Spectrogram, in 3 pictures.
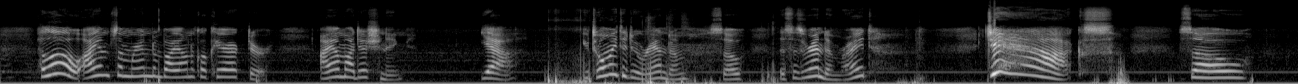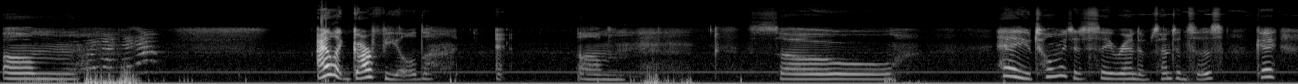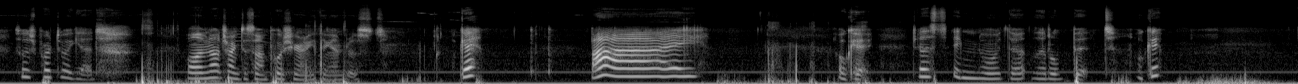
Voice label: voice tryout

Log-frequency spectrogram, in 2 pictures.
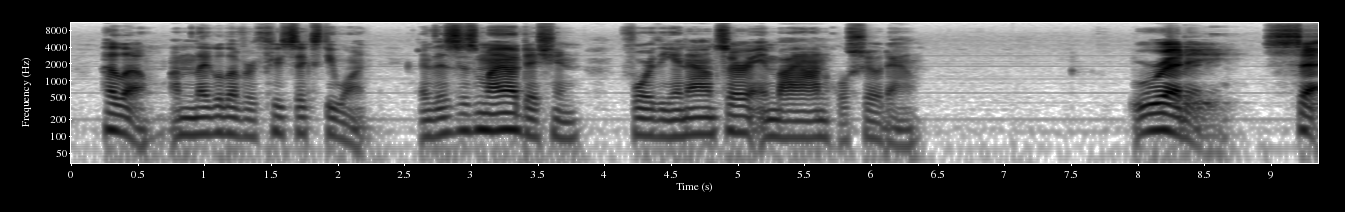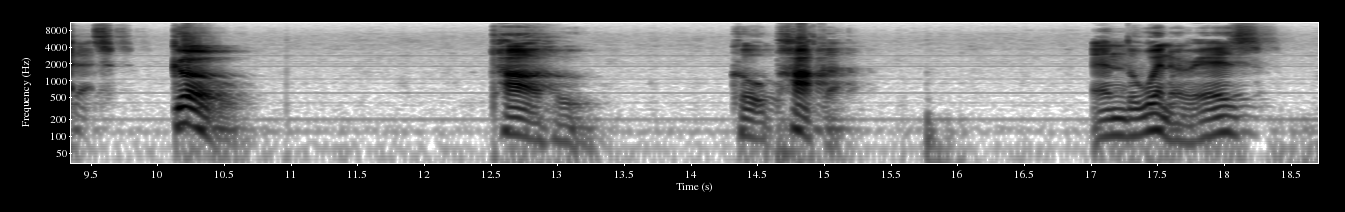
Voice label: announcer

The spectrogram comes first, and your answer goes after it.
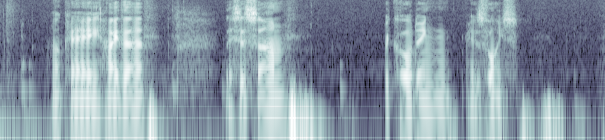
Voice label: voice, Accent

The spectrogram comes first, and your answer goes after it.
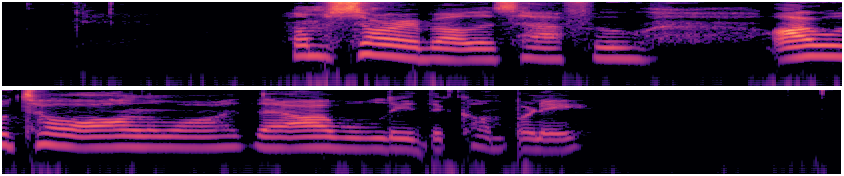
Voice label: narration; Shark Comix

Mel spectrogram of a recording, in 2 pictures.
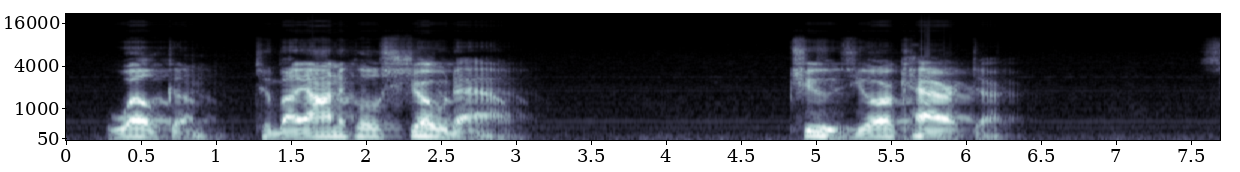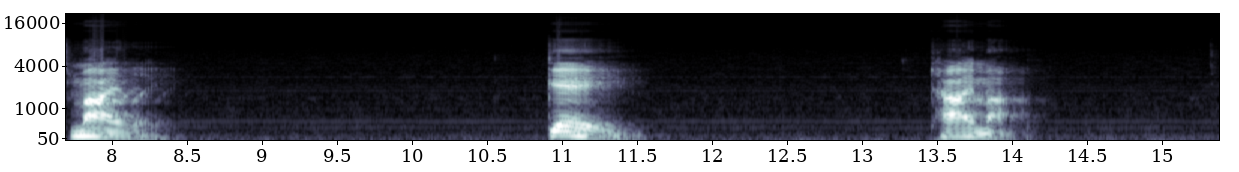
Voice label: announcer

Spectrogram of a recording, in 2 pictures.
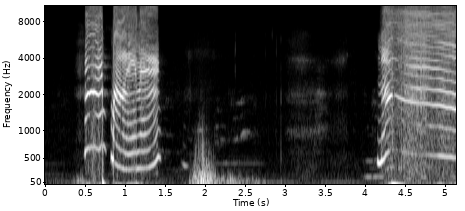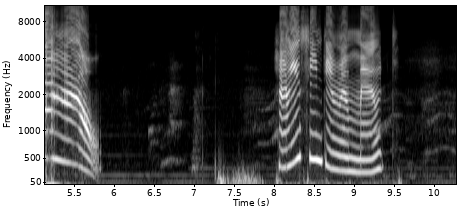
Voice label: voice message; Voya Mahri Nui

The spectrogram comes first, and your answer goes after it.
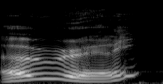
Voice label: voice orly

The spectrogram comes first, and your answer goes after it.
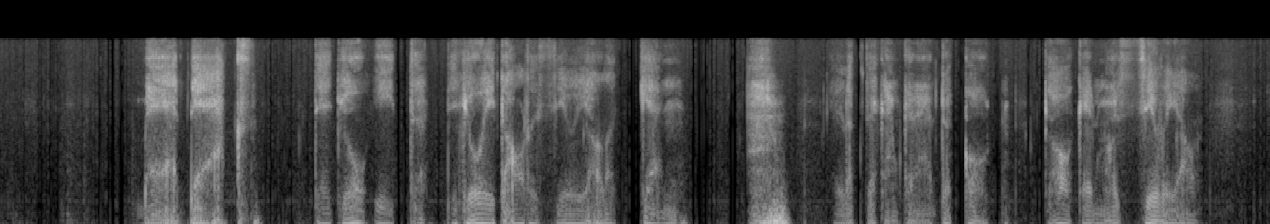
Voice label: voice acting

